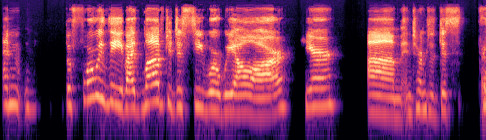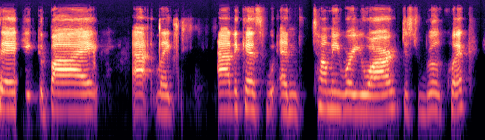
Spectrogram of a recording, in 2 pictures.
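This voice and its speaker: A woman's voice: fairly high pitch, moderate pace, poor audio. A woman college teacher hosts a class video call, talking in a chatty way with lots of fillers. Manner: warm, chatty, many fillers.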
